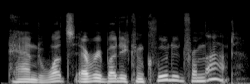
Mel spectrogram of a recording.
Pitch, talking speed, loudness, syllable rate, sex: 145 Hz, 145 wpm, -17 LUFS, 5.2 syllables/s, male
